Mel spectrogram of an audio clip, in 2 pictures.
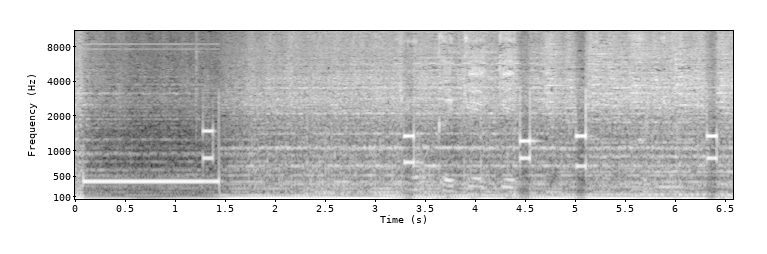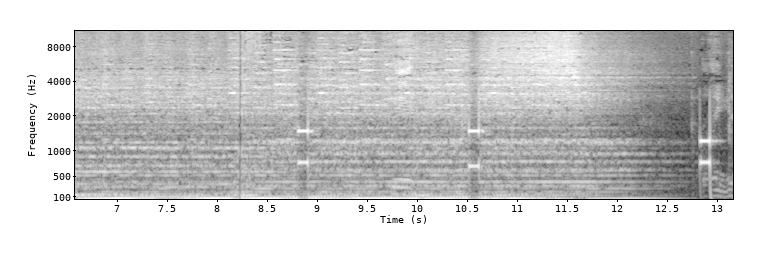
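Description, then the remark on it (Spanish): A steady dial tone gives way to a series of short, evenly spaced touch-tone beeps as a number is keyed in to phone a woman, over a loud low rumble. A single brief spoken word appears near the end. “Vamos a llamar por teléfono a la señora.”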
